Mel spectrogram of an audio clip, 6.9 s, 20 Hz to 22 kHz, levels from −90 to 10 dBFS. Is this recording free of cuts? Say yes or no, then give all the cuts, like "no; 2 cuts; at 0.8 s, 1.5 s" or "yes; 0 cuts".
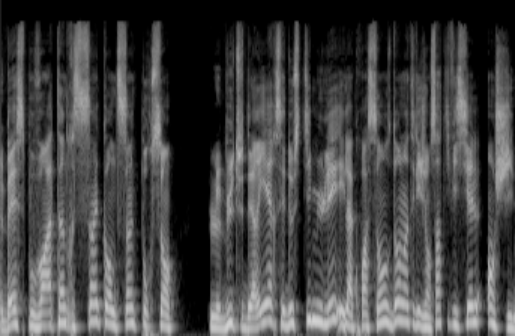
no; 1 cut; at 4.6 s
